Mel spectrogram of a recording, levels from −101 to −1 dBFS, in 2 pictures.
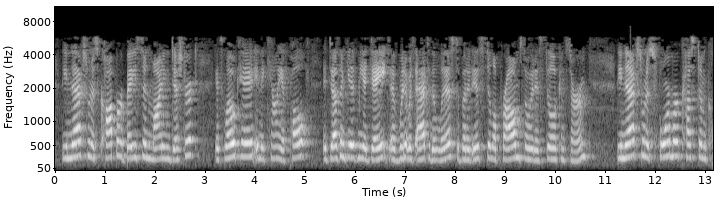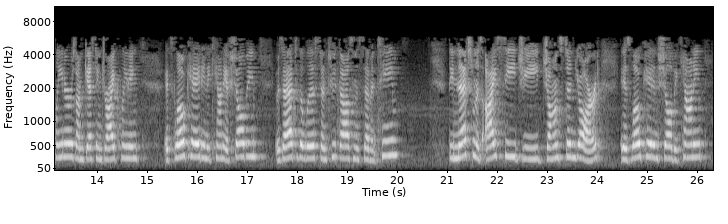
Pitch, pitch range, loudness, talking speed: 255 Hz, 235-270 Hz, -19 LUFS, 180 wpm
